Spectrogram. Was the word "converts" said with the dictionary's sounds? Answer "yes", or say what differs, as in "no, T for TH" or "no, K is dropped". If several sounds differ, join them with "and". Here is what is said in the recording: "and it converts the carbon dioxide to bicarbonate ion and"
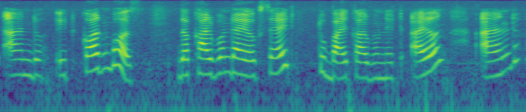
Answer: no, B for V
